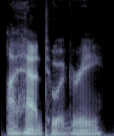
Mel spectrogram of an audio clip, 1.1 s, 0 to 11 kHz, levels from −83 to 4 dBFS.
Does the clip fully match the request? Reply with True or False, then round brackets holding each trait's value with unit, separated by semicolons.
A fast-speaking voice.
True (210 wpm)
